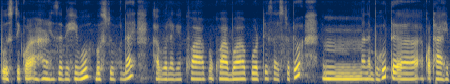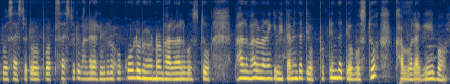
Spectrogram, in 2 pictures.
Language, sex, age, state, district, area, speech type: Assamese, female, 30-45, Assam, Majuli, urban, spontaneous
